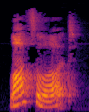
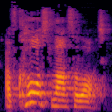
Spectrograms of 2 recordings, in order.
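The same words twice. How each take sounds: First: Dazed, blank question; stupidly. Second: Louder impatient snap; snapped. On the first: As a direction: sound a bit slow on the uptake. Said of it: "he said stupidly". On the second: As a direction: bite back at him, exasperated. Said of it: "she snapped back". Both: A narrator's reading.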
